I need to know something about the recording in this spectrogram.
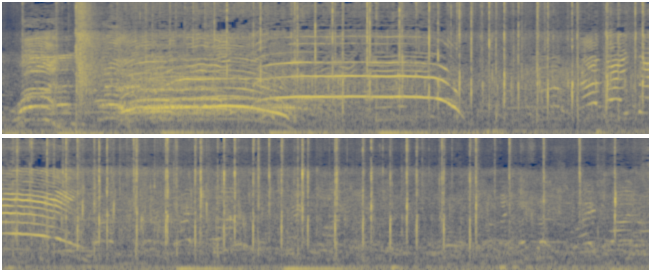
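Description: A large crowd shouting and cheering, with one long held whoop about three to four seconds in. The cheering then thins to scattered shouts over many sharp claps.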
